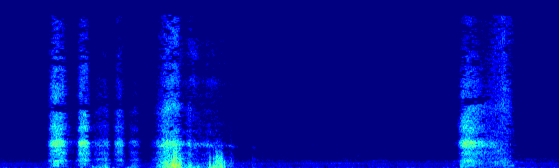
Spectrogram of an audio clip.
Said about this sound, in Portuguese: quando eu estava preparando isto hoje, eu chorava como eu choro agora.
